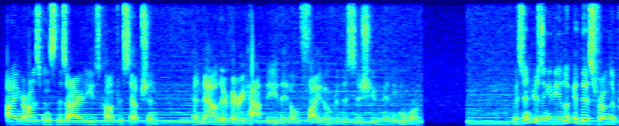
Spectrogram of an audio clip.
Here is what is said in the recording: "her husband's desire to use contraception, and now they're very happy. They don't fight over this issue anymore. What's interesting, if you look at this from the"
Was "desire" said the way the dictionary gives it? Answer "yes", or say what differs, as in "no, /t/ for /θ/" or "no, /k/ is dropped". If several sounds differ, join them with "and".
yes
